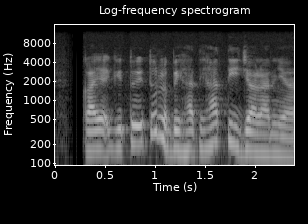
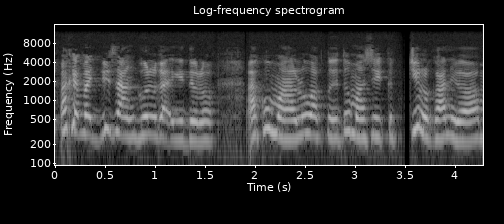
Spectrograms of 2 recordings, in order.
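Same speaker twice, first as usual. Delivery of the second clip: talking through laughter, higher; laughing; 9 semitones higher than usual. Real, not acted. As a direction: laugh while telling it, embarrassed. Embarrassed memory, laughing.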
